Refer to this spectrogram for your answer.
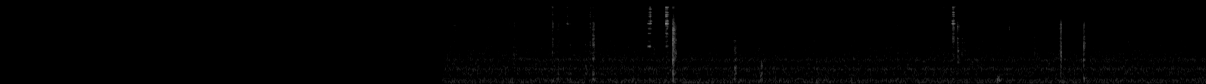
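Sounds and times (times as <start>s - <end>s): faint background noise: 4.4s - 12.0s.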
